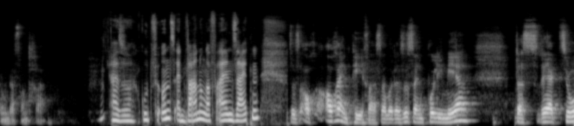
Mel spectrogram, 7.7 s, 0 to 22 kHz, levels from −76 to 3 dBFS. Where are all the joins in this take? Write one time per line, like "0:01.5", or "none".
0:03.9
